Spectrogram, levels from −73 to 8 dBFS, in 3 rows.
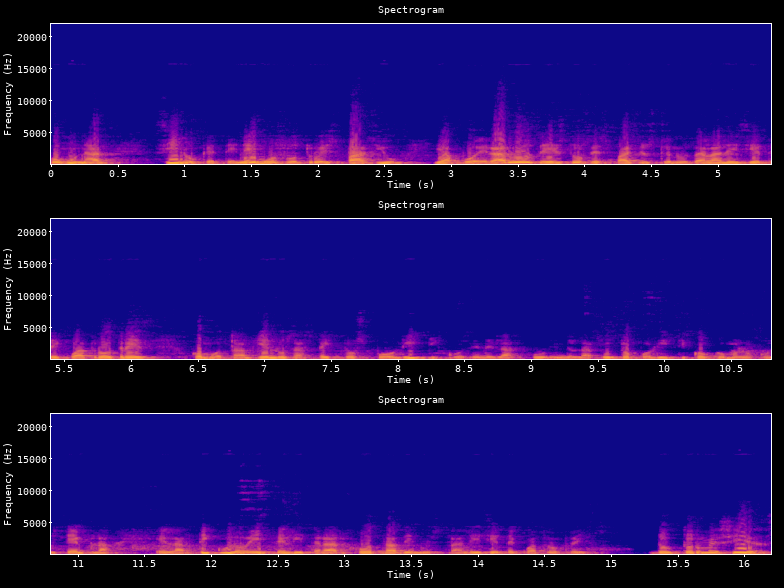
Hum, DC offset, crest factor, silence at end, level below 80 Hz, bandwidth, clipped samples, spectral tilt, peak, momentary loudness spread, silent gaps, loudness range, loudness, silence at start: none; under 0.1%; 14 dB; 0 s; -54 dBFS; 7.2 kHz; under 0.1%; -8 dB/octave; -4 dBFS; 8 LU; none; 4 LU; -17 LUFS; 0 s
